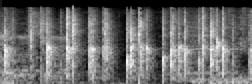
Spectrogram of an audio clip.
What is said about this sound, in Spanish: Está un aplauso.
